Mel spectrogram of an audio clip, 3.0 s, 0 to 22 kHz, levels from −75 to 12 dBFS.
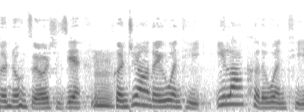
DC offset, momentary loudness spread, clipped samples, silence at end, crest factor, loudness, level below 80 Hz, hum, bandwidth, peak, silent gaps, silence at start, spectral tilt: under 0.1%; 5 LU; under 0.1%; 0 s; 16 dB; -25 LUFS; -62 dBFS; none; 14.5 kHz; -8 dBFS; none; 0 s; -5.5 dB/octave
